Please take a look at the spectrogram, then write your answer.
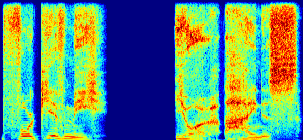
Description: Roman-Vox_Dead.wav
